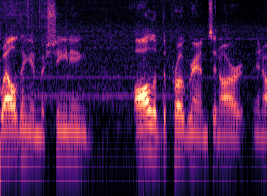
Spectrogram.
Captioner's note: sparks crackling; machinery humming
